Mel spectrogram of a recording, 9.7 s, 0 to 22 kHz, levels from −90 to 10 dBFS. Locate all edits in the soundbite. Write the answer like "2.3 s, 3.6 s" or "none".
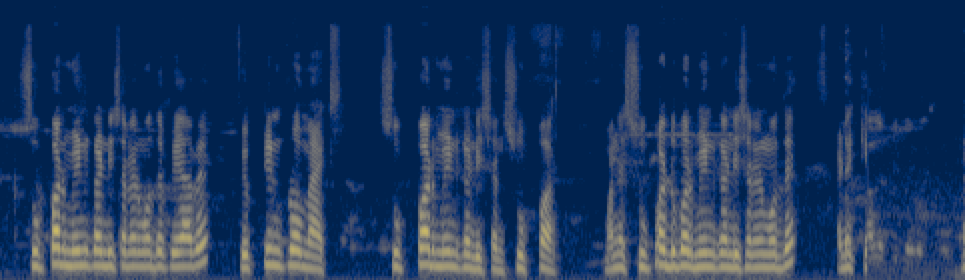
2.3 s, 8.6 s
